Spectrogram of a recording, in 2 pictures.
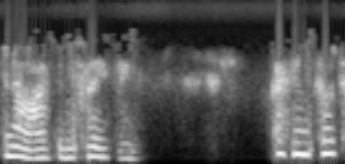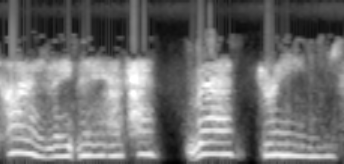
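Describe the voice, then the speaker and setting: A woman's voice: medium pitch, takes it slowly, lightly acted. An actress playing a listless, drowsy sleepwalker who draws out her words in an old radio horror drama. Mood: weary, pleading. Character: weary, listless sleepwalking woman. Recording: tinny, narrow, hissy old radio recording.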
